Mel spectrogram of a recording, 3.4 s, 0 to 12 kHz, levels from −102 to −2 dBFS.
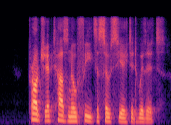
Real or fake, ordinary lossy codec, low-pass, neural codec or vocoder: fake; none; 7.2 kHz; codec, 16 kHz, 0.8 kbps, ZipCodec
